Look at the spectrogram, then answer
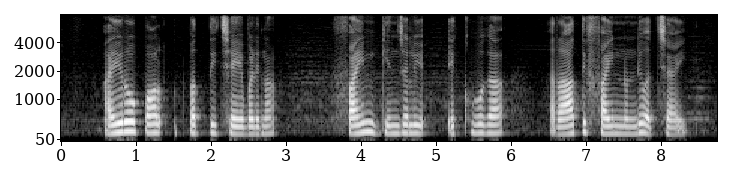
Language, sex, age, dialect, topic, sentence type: Telugu, male, 31-35, Central/Coastal, agriculture, statement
